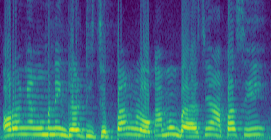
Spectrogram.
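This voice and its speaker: A woman's voice: very high voice, quick pace, slight background noise. A woman hosting a live stream, talking to viewers and pressing commenters with repeated demands. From Indonesia. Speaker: livestream host.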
